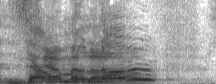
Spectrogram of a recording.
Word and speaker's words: Zelmerlöw: Zelmerlöw.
